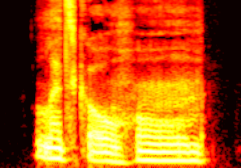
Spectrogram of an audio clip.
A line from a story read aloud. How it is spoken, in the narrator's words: Mallory said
